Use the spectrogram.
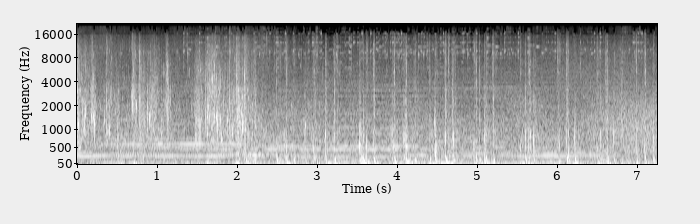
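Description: Roach, the horse in The Witcher 3, galloping at speed, a rapid, loud, close clip-clop of hooves in steady rhythm over ambient outdoor noise and a faint musical drone.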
